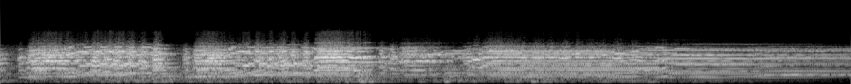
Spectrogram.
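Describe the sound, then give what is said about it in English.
A telephone rings loudly in several ringing bursts, the last one trailing off into a long fading tone, with no one speaking. “Ain't that your phone, Moran? What did you think it was, Axe? An alarm clock?”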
